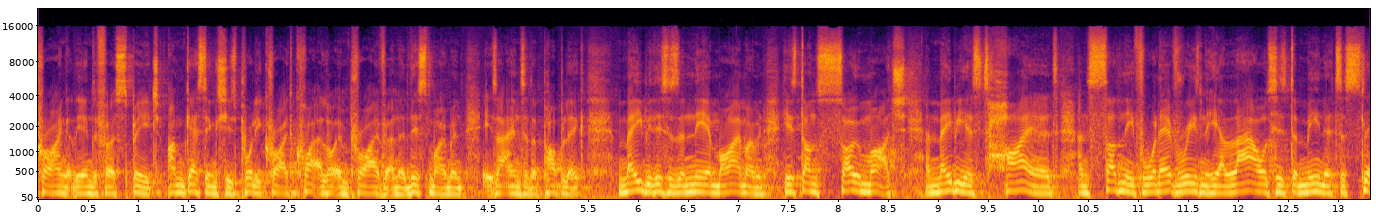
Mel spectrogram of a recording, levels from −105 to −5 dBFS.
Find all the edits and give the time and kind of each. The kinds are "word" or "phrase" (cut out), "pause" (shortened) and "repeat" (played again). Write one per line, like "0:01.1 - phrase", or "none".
0:04.6 - phrase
